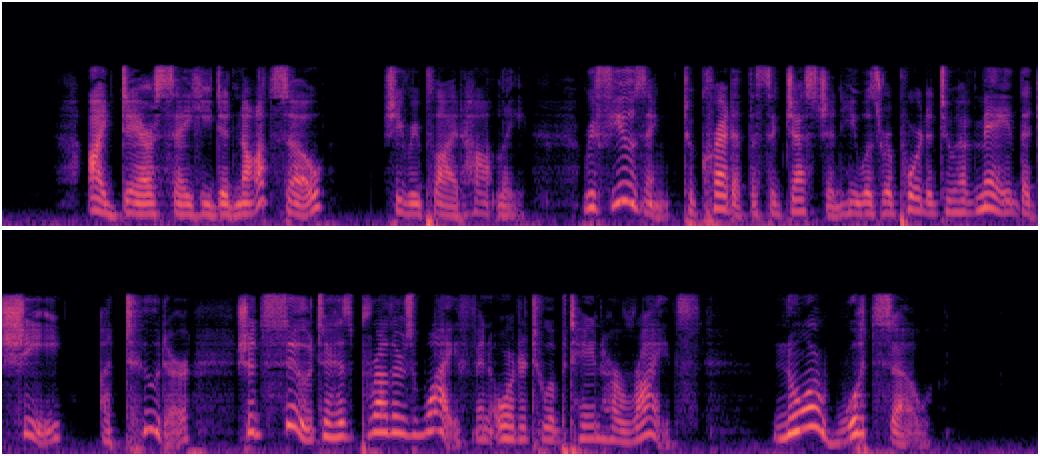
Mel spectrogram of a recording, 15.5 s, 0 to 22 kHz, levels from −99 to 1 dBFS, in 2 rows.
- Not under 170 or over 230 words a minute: No, average, 155 wpm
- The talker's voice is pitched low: No, medium, 175 Hz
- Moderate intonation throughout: No, wide, 7.7 semitones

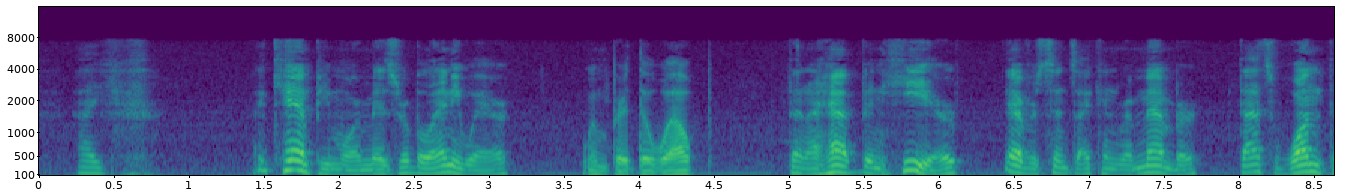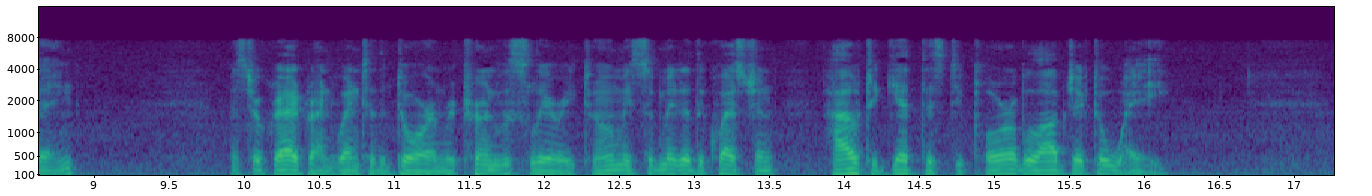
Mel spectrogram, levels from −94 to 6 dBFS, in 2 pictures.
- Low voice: Yes, low, 105 Hz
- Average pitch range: Yes, average, 3.7 semitones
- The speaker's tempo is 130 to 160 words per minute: Yes, average, 155 wpm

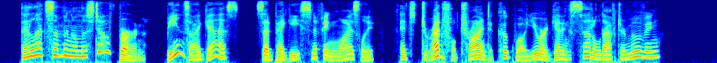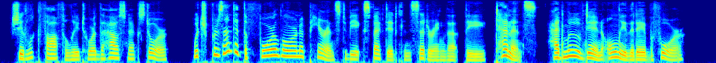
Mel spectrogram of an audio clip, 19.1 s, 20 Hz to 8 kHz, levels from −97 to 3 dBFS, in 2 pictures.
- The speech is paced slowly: No, average, 170 wpm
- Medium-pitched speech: Yes, medium, 175 Hz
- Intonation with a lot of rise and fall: Yes, wide, 8.9 semitones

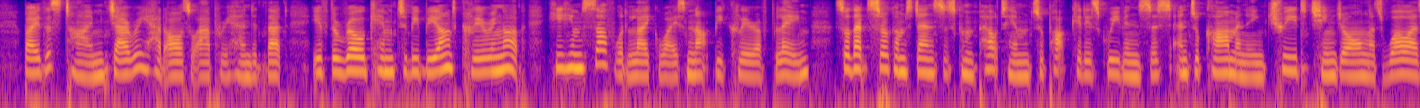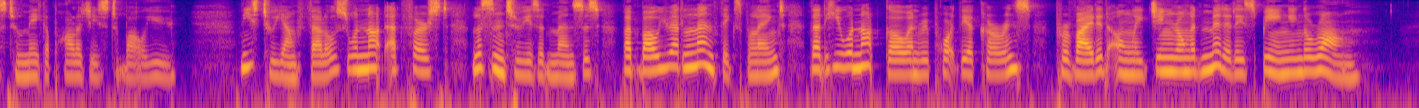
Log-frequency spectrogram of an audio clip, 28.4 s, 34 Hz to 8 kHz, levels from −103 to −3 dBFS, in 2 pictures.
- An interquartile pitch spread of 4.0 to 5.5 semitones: Yes, average, 4.4 semitones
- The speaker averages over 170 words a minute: Yes, average, 190 wpm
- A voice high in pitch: Yes, high, 195 Hz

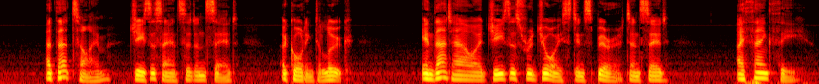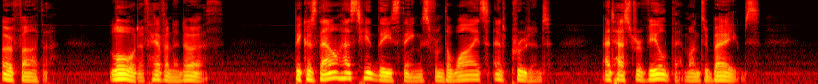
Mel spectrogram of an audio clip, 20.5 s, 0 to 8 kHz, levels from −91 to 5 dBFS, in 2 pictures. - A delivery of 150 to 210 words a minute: No, average, 140 wpm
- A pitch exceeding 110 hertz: No, low, 105 Hz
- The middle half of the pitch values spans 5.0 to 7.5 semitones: Yes, average, 5.3 semitones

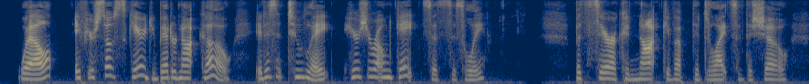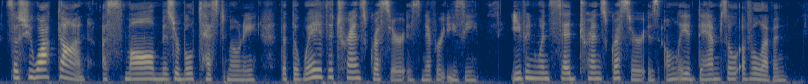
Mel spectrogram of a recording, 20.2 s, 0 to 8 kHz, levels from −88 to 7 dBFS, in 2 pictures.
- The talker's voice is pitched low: No, high, 195 Hz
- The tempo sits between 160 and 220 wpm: Yes, average, 170 wpm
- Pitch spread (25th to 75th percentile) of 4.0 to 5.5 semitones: Yes, average, 4.5 semitones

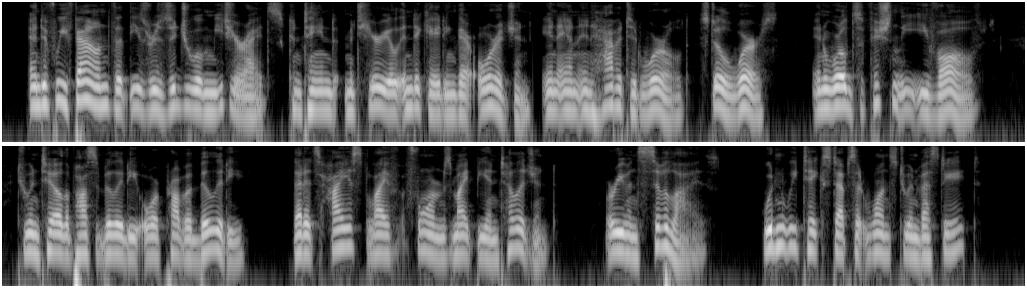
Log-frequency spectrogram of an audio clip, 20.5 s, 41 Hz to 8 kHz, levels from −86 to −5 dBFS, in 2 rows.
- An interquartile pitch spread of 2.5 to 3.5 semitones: Yes, average, 3.2 semitones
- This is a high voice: No, medium, 140 Hz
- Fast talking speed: No, average, 145 wpm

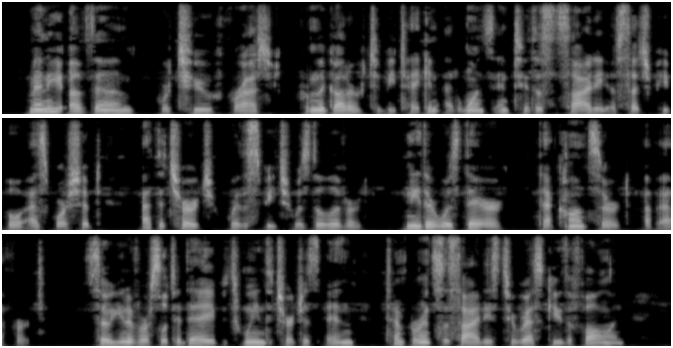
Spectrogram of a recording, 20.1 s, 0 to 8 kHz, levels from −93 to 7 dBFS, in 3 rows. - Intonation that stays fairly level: Yes, narrow, 1.8 semitones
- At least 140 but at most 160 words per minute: Yes, average, 150 wpm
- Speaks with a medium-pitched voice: Yes, medium, 160 Hz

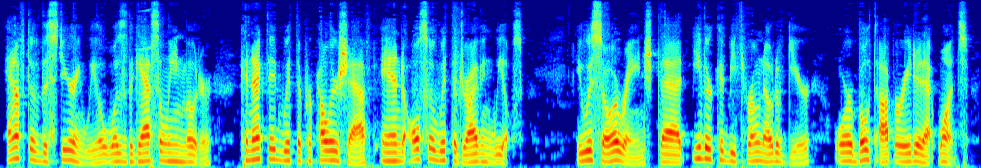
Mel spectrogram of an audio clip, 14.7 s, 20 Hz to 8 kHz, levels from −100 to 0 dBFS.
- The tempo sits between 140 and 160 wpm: Yes, average, 150 wpm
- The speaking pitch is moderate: Yes, medium, 150 Hz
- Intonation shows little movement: No, average, 3.5 semitones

